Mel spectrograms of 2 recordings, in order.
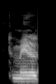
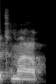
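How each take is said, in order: First: "tomato" with the middle rhyming with day; long-a tomato. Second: "tomato" with the middle like "ma"; broad-a tomato. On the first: Vlogger offering viewers a choice, "tomato" said as "tuh-MAY-toh". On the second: Vlogger offering viewers a choice, "tomato" said as "tuh-MAH-toh". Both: Shown as a demonstration. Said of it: "tomato, pick your choice".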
